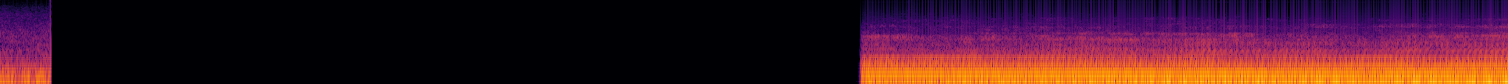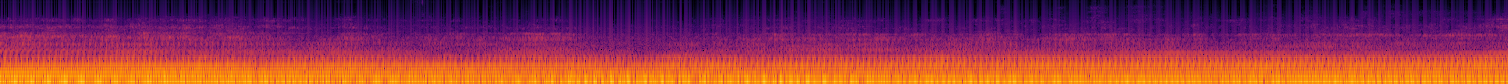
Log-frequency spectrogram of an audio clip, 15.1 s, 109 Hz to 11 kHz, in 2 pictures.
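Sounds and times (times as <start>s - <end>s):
car engine droning: 4.3s - 15.0s.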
